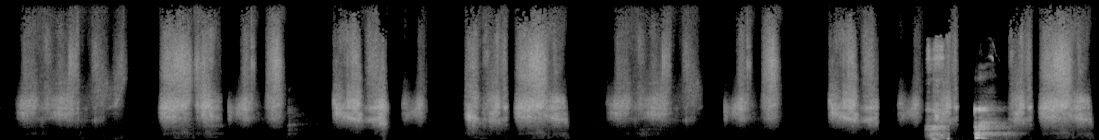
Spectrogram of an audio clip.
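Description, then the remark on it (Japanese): A hand strokes a cheek in a steady series of soft, hissy rubbing sweeps, about a dozen strokes with brief pauses between, the last few fuller and louder. No one speaks. “そうだ、このままほっぺ撫でたら今よりもっとドキドキできちゃうかも。”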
